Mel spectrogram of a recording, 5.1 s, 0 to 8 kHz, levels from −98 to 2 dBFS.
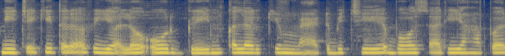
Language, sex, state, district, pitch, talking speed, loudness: Hindi, female, Bihar, Patna, 195 Hz, 200 wpm, -15 LUFS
